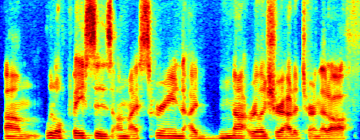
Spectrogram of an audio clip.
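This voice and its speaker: A hesitant East Coast expert who stumbles through his answers, improvised by a man. His voice is mid-pitched and plain, coming through a video call. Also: fairly even intonation, dark tone, natural voice. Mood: apologetic. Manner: halting, hesitant with many ums. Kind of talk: improvised comedy role-play.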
